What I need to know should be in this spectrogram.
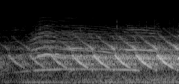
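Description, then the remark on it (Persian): A car alarm blares with a rapid, repeating electronic wail, its pitch sweeping down over and over in quick cycles, loud and steady with no voices. It is set off by several young boys tampering with a car in an alley of cramped houses in the south of the city. “کوچه عباس با شنیدن صدای دزدگیر با عجله از حیاط بیرون می آید.”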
